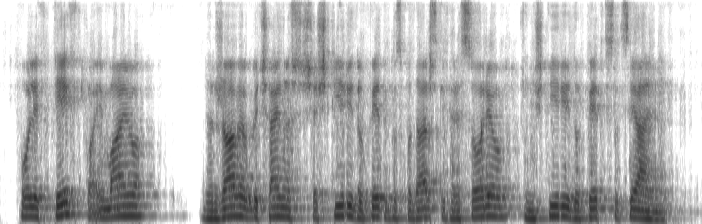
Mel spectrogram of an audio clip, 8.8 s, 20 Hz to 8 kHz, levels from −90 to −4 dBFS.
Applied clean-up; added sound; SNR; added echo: neural mask model Resemble Enhance denoiser.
